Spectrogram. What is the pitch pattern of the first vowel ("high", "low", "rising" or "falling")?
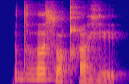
high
